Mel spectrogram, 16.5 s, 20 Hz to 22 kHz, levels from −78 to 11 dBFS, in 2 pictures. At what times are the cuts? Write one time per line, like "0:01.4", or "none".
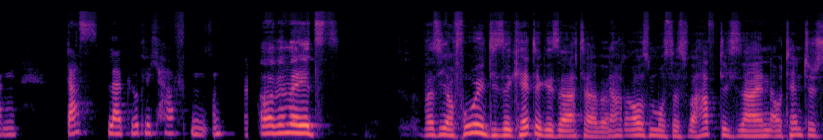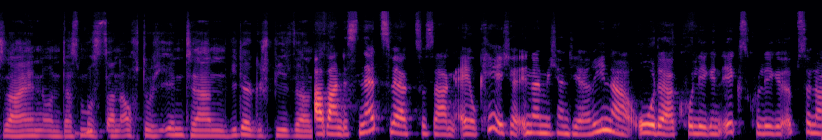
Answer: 0:02.5
0:06.1
0:11.3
